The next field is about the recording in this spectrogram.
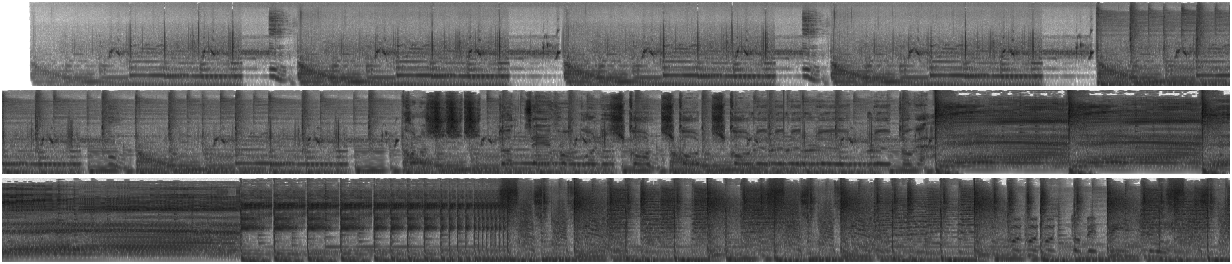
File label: Inst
